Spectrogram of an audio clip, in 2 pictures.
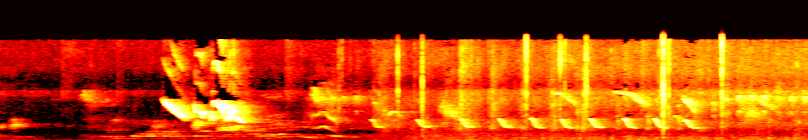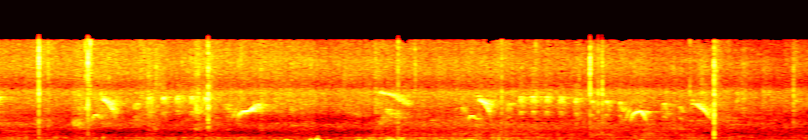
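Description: Songbirds calling outdoors. A loud burst of falling high calls comes about a second in, then a quick run of about ten repeated chirps at roughly five a second, with scattered chirps throughout. Low rumbling thuds come and go through the middle and are loudest near the end.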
